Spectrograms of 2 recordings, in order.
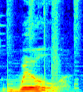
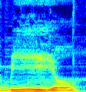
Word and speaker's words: will: a dark L sound I want to focus on the short I sound so if you are saying a long e sound such as wheel wheel you are saying it wrong this is a short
